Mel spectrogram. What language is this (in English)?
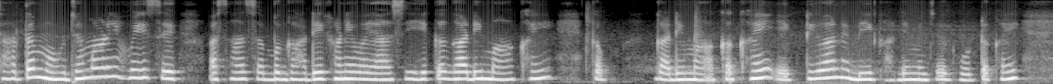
Sindhi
